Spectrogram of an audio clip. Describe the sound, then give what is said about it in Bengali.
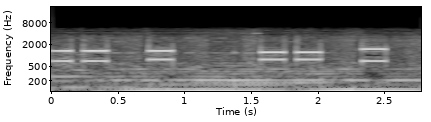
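A phone number is dialed on a keypad as a series of short dual-tone beeps in an uneven rhythm, with brief gaps between them, over a low steady hum. “তুই এক কাজ কর, এখনই একবার স্বচ্ছ ভাইকে phone দে। দাঁড়া, এখনই দিচ্ছি।”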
